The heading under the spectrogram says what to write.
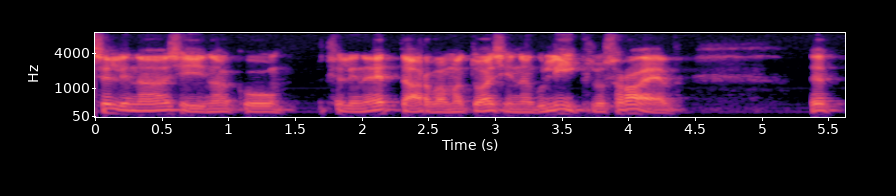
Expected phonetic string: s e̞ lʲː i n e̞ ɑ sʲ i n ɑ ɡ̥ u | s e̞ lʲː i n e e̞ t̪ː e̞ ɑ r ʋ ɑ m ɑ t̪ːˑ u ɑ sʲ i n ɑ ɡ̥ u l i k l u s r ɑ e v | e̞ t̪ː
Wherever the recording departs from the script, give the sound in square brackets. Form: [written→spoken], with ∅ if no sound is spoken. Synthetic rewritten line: s e̞ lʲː i n e̞ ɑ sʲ i n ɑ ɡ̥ u | s e̞ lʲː i n e e̞ t̪ː e̞ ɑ r [ʋ→v] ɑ m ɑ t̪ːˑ u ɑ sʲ i n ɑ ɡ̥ u l [i→iː] k l u s r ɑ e v | e̞ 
